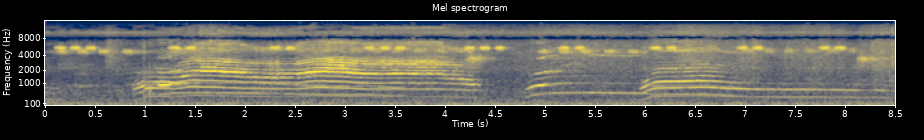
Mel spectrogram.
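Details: Two ferocious cats in a morning fight, both hard to control; long harmonic yowls that rise and fall, one drawn-out howl followed by two shorter wails, over a steady low hum with faint chirping in the background.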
